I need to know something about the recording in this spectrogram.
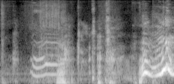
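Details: Bernedoodle whining during brushing, a second dog present to reassure it; a thin, falling whimper followed by a louder, rising and wavering cry near the end, with faint scuffling.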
